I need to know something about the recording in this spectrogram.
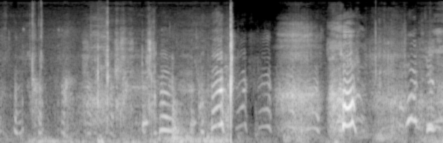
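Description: Excited human voices, wordless exclamations rather than sentences, loudest about three and a half seconds in, with a sharp click a little past two seconds and a low rumble underneath.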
